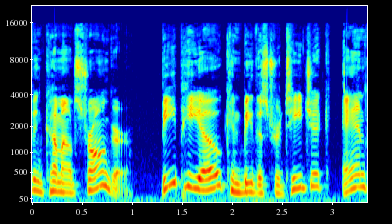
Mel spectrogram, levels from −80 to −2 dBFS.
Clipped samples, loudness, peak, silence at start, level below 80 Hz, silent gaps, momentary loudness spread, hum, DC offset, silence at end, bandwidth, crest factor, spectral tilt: under 0.1%; -18 LUFS; 0 dBFS; 0 s; -52 dBFS; none; 6 LU; none; under 0.1%; 0 s; 16 kHz; 20 dB; -3.5 dB/octave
